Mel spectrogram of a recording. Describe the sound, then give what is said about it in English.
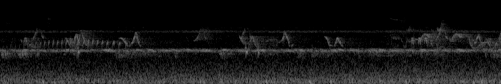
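A John Chewitt vireo about 30 meters away repeats short, chirpy whistled phrases, mixed with woodpecker calls. Both sound faint over a steady, high insect drone and a low rumbling background. No one speaks. “So there's both John Chewitt and the woodpecker here.”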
